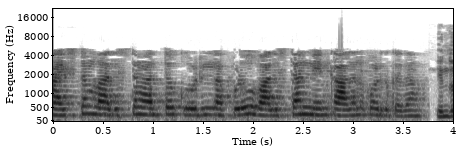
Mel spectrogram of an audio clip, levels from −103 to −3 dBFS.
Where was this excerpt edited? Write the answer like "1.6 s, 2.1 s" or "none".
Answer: none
